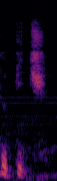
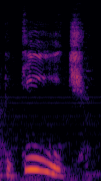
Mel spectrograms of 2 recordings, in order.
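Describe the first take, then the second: First: The vowel in teach is short and clipped. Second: The vowel in teach is long and stretched. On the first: The speaker calls it wrong. "não é to teach" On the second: The speaker calls it right. "é to teach"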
